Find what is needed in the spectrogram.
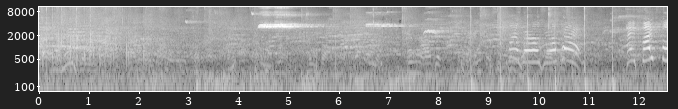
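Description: A referee's whistle blows one short, shrill blast about four seconds in, the loudest sound here. Around it, voices of players and spectators echo in a large gym, growing busier near the end.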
